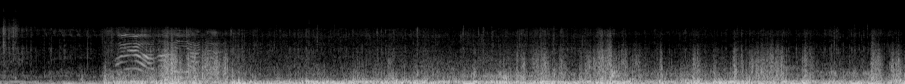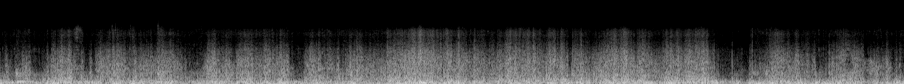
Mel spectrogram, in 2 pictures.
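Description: Bicycle tyres rumble over bumpy grass.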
